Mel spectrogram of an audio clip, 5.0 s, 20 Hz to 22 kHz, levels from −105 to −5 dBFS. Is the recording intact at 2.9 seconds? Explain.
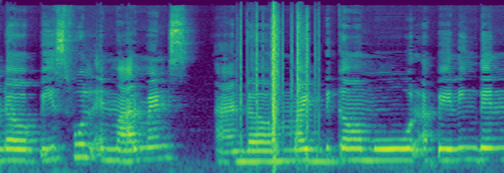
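No. From about 2.37 to 3.22 s, cable scratch noise sits over the speech at roughly the same level as the speech itself. It sounds like dense, ragged scratching and rustling. The likely cause is a worn cable or connector being moved, so that its contact resistance jumps around quickly. Vinyl crackle would be sparse, separate clicks. Here the bursts are packed together, uneven, and confined to this one stretch.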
